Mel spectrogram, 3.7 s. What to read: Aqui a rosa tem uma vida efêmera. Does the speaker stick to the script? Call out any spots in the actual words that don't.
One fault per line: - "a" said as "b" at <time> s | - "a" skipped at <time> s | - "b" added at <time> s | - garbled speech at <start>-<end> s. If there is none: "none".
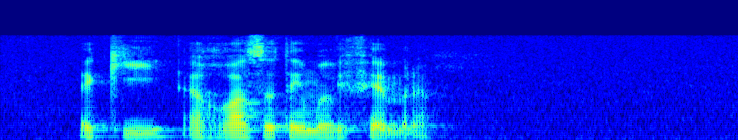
- "vida" skipped at 1.7 s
